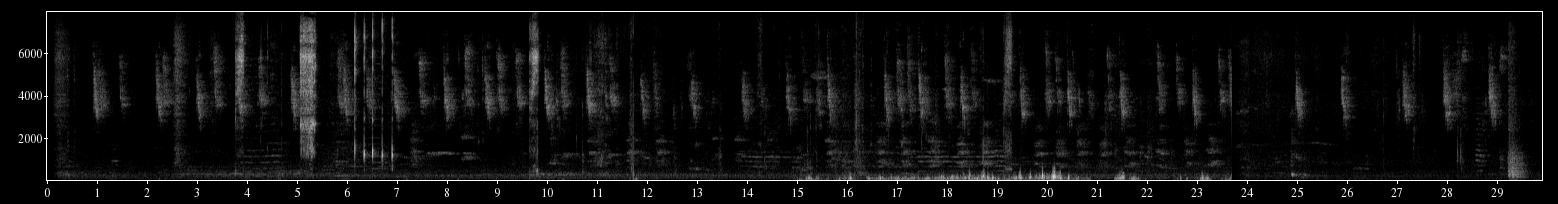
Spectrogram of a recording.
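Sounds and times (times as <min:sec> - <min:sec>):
small birds chirping: 0:00.9 - 0:29.9
sharp clicks: 0:06.2 - 0:07.1.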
